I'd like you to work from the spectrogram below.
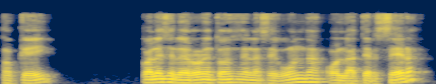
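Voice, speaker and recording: Brief: Mexican man, teacher, lowish voice, patient, keeps checking the class follows, video call. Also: a little slow. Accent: Mexican Spanish. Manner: patient, checks in often with students. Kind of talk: online class lesson.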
